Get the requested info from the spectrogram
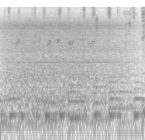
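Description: Background music with steady low tones over the even rushing noise of an outdoor air-conditioning condenser unit's fan running.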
